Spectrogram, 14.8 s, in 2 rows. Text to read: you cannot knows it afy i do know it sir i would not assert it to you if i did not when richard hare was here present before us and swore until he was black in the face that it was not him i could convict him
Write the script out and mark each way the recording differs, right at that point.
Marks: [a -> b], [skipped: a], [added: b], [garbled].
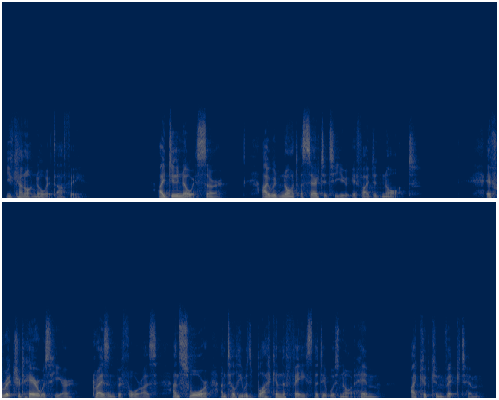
you cannot [knows -> know] it afy i do know it sir i would not assert it to you if i did not [when -> if] richard hare was here present before us and swore until he was black in the face that it was not him i could convict him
